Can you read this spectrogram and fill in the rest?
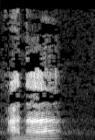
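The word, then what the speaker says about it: ana (أنا): Andaikan alif itu dibaca, maka dibacanya, andaikan alif itu berpengaruh, maka dibaca ana fi masjidikum. Namun apa? Alif di situ tambahan. Alif di situ tambahan, keberadaannya seperti tidak ada, maka dibaca pendek ana fi masjidikum.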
